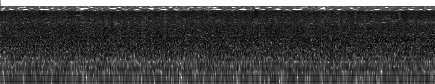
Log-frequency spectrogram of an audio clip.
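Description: A steady, even hiss of background noise with no changes and no distinct events.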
